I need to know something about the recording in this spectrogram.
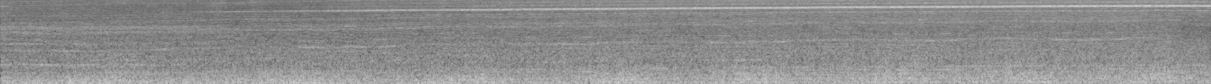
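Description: A subway train rumbles steadily along the tracks.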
